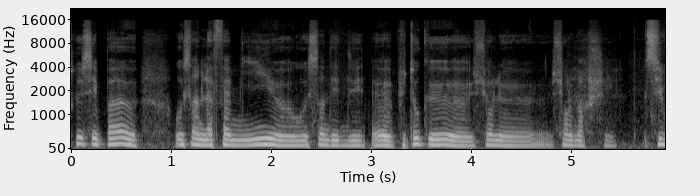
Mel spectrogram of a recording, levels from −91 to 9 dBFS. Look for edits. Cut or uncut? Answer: cut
